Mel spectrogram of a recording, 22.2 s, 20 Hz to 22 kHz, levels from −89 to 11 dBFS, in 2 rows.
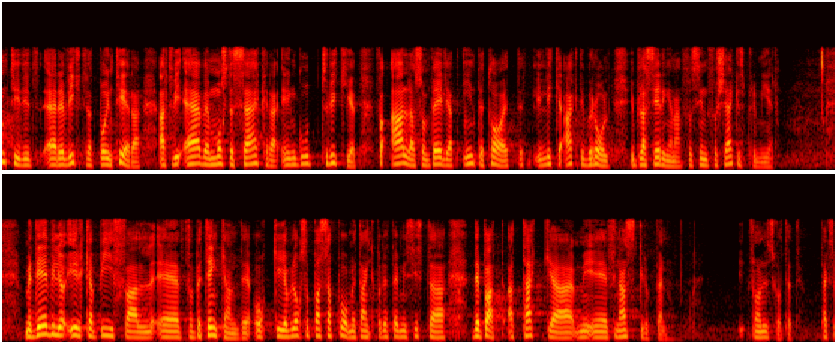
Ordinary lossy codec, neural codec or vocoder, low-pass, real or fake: none; none; 7.2 kHz; real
